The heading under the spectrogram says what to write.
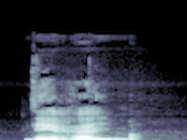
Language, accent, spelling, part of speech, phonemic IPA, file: French, Canada, déraillement, noun, /de.ʁaj.mɑ̃/, LL-Q150 (fra)-déraillement.wav
- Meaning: derailment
